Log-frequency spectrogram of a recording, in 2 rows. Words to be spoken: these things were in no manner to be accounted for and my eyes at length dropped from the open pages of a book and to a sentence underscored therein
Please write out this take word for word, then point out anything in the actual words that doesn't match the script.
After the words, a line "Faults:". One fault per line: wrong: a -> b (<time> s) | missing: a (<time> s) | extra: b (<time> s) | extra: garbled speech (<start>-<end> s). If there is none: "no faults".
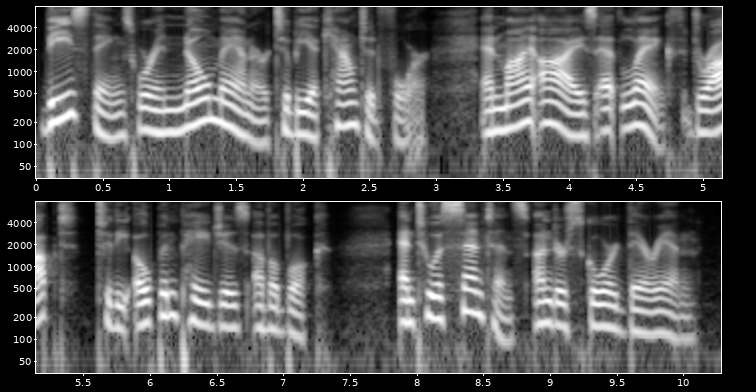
these things were in no manner to be accounted for and my eyes at length dropped to the open pages of a book and to a sentence underscored therein
Faults:
wrong: from -> to (5.6 s)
